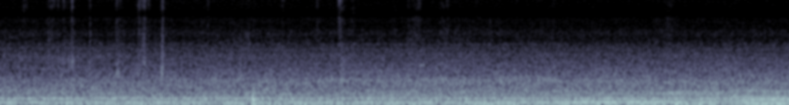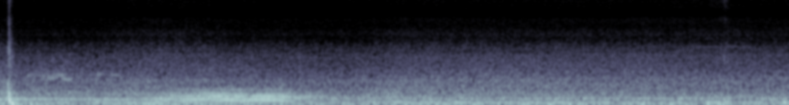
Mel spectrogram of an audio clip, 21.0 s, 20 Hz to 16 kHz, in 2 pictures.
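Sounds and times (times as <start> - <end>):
freight train rumbling: 0.0 - 1.4
pitched engine hum: 0.0 - 21.0.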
